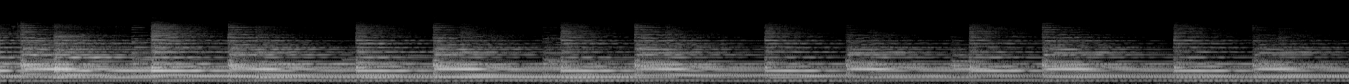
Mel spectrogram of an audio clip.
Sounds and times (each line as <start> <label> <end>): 0.0 Church Bell 13.4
